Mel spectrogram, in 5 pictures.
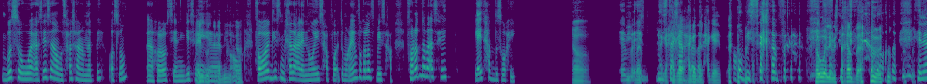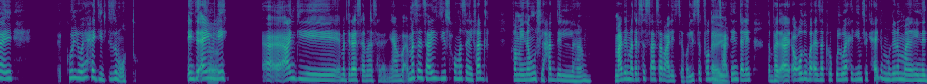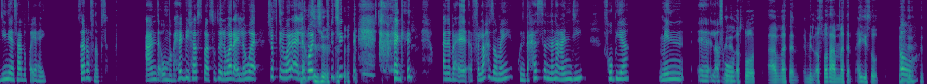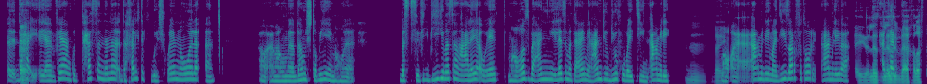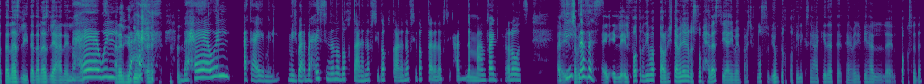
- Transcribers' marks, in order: laughing while speaking: "هو بيستخبى آه"; laugh; giggle; laugh; laugh; laughing while speaking: "تشك تشك حاجات أنا ب"; chuckle; tapping; laugh; tsk; laugh
- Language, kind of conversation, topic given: Arabic, podcast, إيه طقوسك الصباحية اللي ما بتفوتهاش؟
